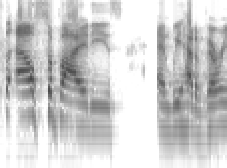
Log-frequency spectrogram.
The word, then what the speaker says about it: Alcibiades: Years ago, I called it the Alcibiades? Of course, it's the Alcibiades.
